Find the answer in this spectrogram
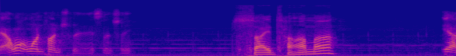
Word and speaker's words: Saitama: i was not watching this video i want satan i'm not pronounced alright i want one punishment essentially saitama yeah it's like tom i said satan then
